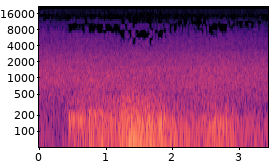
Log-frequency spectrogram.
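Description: An approaching thunderstorm in the video game Alan Wake Remastered rolls in as a deep, sustained rumble of thunder that swells and fades.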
